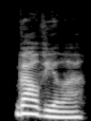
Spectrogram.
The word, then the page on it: valvula: American English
